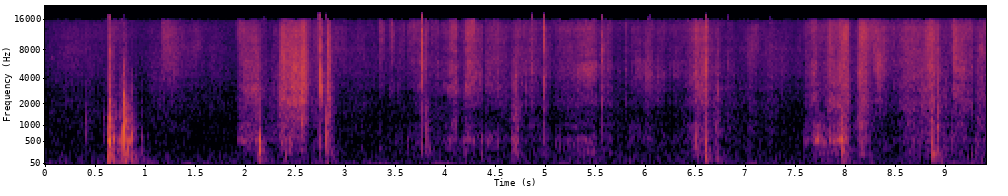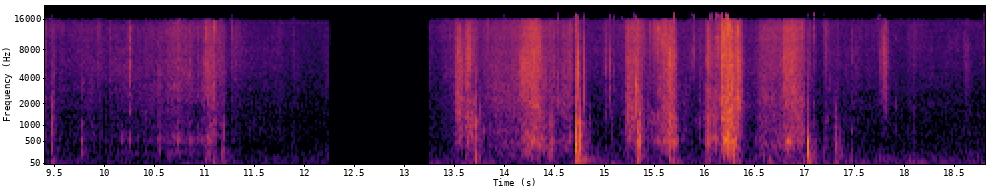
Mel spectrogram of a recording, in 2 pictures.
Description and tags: paving 13d sportshoes onoff
Putting sport shoes on/off on pavement. Recorded with a ZOOM H2 in a basement of a house: a wooden container filled with earth onto which three larger paving slabs were placed. Normalized with Audacity.
footstep, footsteps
